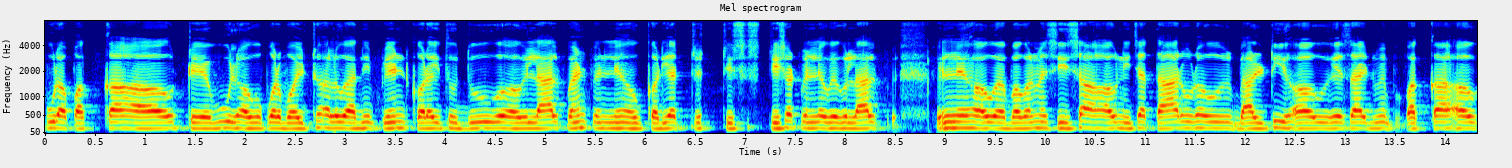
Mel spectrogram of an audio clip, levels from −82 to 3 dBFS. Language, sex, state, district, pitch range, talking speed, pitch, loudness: Bajjika, male, Bihar, Vaishali, 155-160 Hz, 190 wpm, 155 Hz, -13 LUFS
